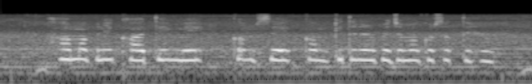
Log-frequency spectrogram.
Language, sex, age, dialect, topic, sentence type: Hindi, female, 18-24, Kanauji Braj Bhasha, banking, question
